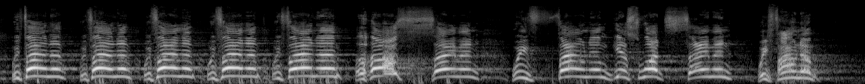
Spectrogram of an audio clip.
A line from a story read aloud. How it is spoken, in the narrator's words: he runs up shouting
